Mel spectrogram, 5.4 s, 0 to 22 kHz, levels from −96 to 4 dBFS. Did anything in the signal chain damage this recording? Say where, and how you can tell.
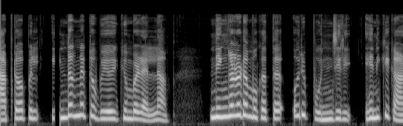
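Yes. A digital broadcast dropout at 0.70 to 0.81 s. The receiver stopped getting valid frames and muted, so the speech fades out over about 20 ms, leaves roughly 72 ms of silence that fits a few lost frames, then fades back in. That stretch of programme is gone.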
